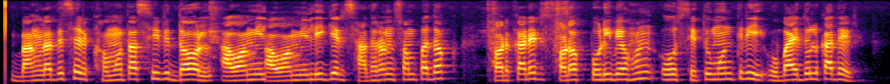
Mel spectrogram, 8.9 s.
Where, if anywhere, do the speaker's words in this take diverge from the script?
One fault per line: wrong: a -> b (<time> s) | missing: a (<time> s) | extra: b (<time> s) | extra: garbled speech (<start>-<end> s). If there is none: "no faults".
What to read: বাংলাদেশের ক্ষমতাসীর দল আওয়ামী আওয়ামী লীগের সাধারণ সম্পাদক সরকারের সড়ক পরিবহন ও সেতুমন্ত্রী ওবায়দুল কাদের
no faults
